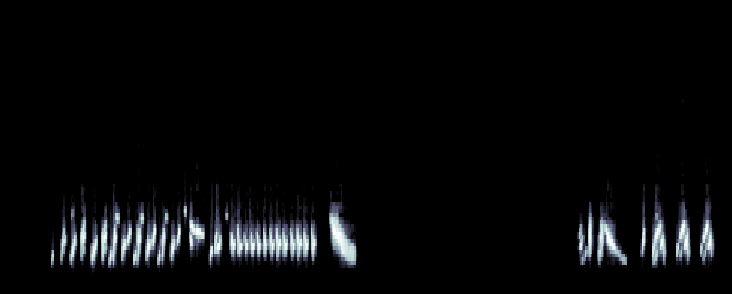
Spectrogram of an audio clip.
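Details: ['European goldfinch of Biskra singing Filyashi: a long tumbling twitter leading into a fast, even rattle of repeated notes and a falling slur, then after a pause a few separate bright chirps.']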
